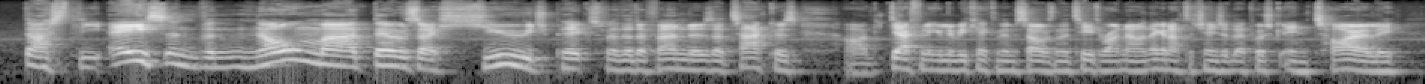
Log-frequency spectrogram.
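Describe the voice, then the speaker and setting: A man at a very fast pace with hardly any pauses, fairly high pitch, ordinary pitch variation, and big swings in loudness, over noticeable background noise. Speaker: esports caster. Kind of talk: live commentary. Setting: live stream. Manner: animated.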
